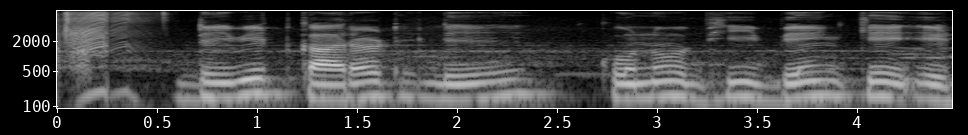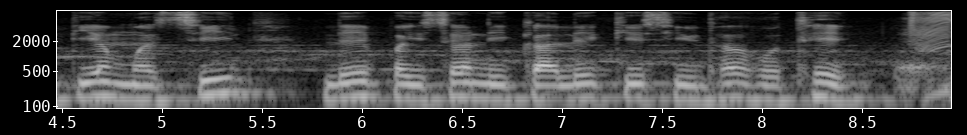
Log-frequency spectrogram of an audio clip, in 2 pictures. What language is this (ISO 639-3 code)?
hne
